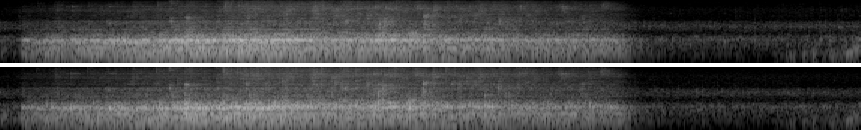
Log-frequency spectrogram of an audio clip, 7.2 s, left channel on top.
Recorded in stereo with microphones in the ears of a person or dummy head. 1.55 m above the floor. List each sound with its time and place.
0.2 s boiling: 45° right (ahead or behind), 1.9 m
